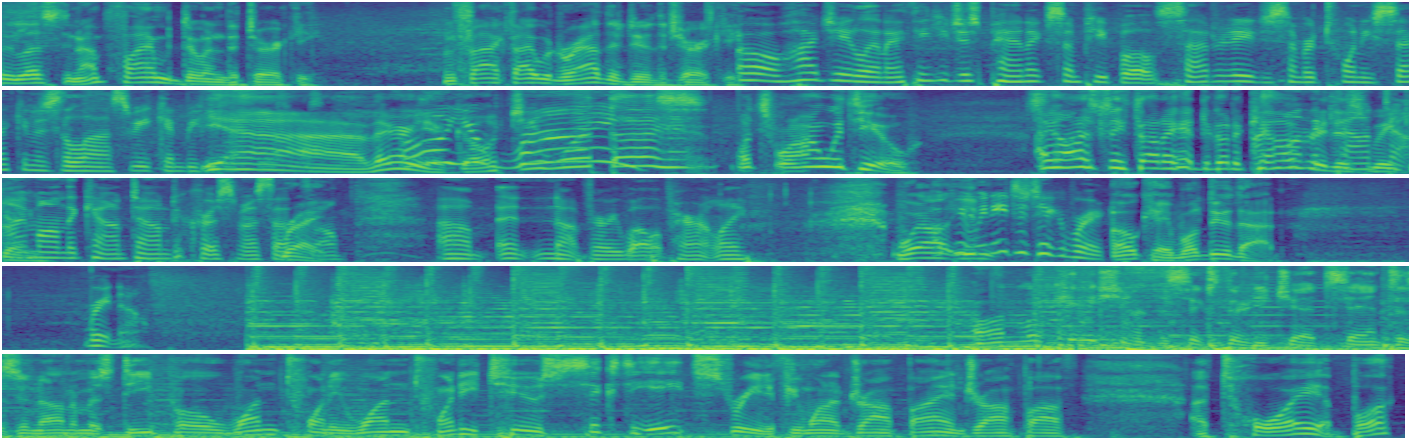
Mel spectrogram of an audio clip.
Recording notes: broadcast live from Santas Anonymous depot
